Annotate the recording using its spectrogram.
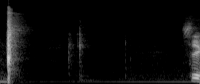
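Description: A single sharp metallic snap as the AK rifle's factory trigger breaks under a trigger pull gauge and the hammer drops on an empty chamber, followed by two faint ticks. The trigger breaks at about six and a half pounds.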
